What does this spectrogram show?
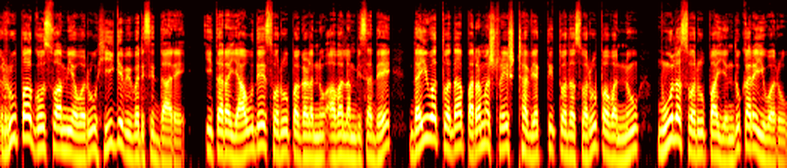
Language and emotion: Kannada, neutral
